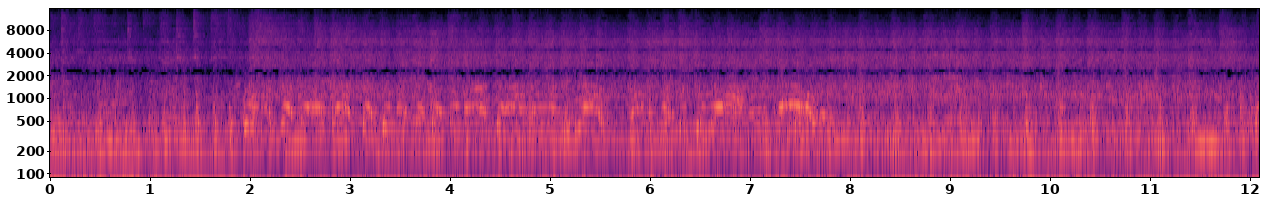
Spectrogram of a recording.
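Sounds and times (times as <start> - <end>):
bass guitar: 0.0 - 12.0
drum kit: 0.0 - 12.0
electric guitar: 0.0 - 12.0.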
